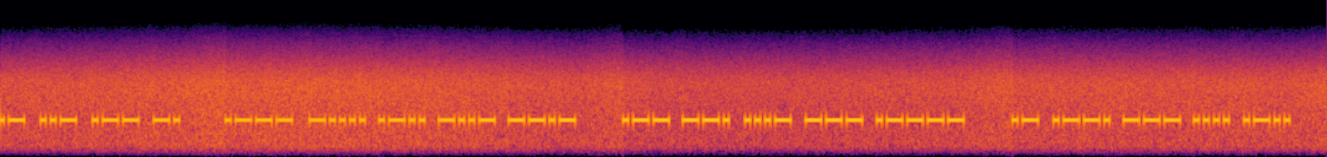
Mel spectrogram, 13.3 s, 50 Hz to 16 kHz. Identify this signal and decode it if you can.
Morse code, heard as a keyed tone, hand-sent with a paddle, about 24 wpm, 910 Hz, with radio static. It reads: … J6LXQ WGVO1 APOHL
